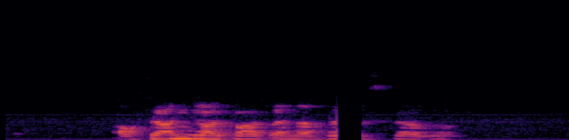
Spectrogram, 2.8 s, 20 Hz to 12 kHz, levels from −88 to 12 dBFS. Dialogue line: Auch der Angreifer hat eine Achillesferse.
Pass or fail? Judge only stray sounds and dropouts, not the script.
fail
